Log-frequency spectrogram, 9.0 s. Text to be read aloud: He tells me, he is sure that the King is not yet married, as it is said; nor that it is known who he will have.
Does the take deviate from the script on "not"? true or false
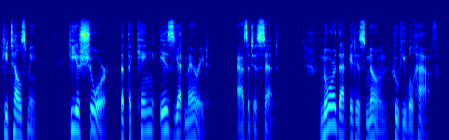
true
